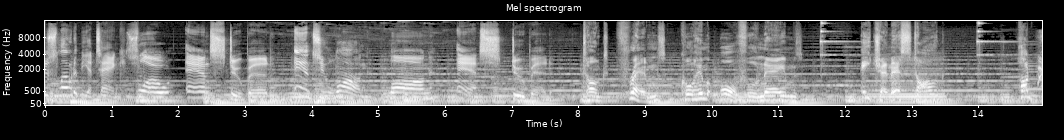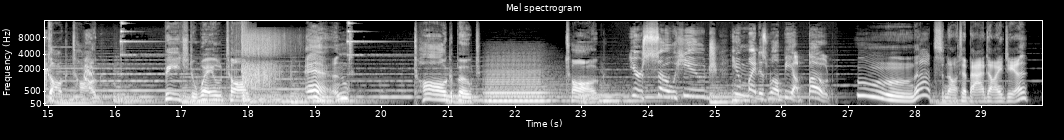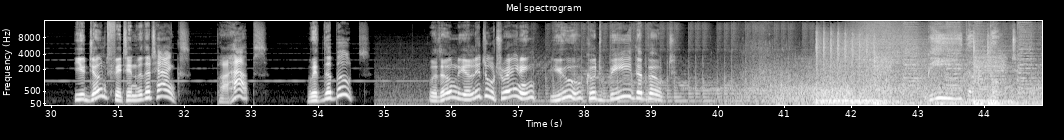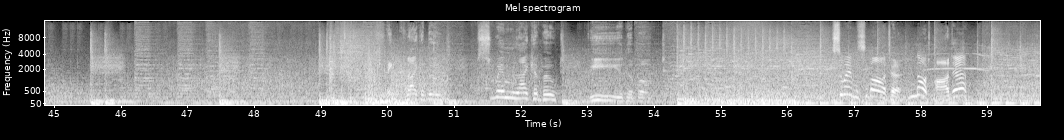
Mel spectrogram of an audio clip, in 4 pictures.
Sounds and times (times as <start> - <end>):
Speech: 0.0 - 11.4, 12.3 - 13.5, 14.6 - 15.8, 16.8 - 18.0, 18.9 - 19.5, 20.5 - 21.5, 22.8 - 29.7, 30.4 - 33.2, 33.9 - 34.8, 35.7 - 39.4, 43.2 - 44.6, 50.0 - 54.1, 56.7 - 58.7
Music: 0.0 - 59.7.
